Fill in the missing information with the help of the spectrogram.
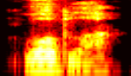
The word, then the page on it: warbler: Australian English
